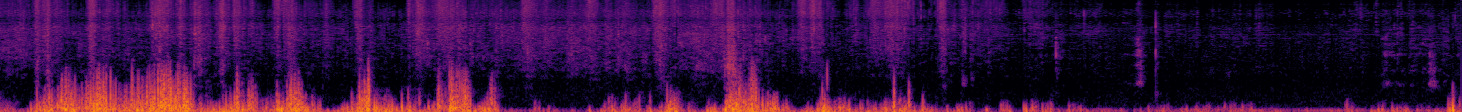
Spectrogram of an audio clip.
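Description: Wind gusts rumble across the microphone outdoors.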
